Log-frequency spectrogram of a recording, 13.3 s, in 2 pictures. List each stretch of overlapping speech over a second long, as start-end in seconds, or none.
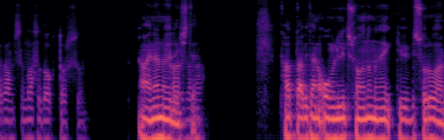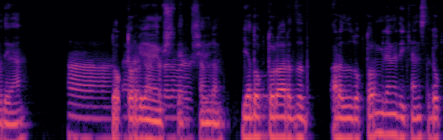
8.5-9.9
